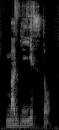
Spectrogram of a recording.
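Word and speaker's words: magiisto: as two eyes there when you encounter two eyes in Esperanto you actually have to pronounce both so it's Maggie store you notice it's ii ii gotta hit both of those eyes okay the next one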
